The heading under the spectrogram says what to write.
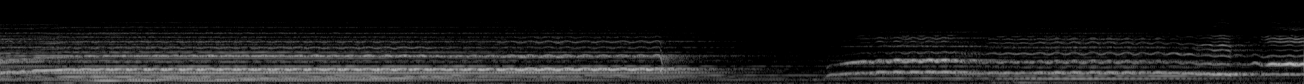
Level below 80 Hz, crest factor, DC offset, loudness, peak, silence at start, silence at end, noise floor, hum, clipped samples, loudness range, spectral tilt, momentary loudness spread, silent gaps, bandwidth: -60 dBFS; 14 dB; under 0.1%; -29 LUFS; -16 dBFS; 0 s; 0 s; -55 dBFS; none; under 0.1%; 7 LU; -5.5 dB/octave; 10 LU; none; 10 kHz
